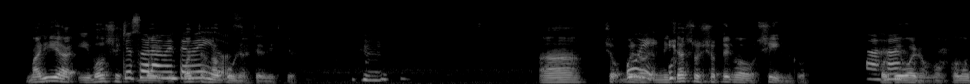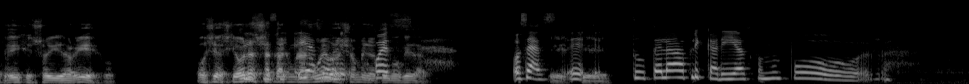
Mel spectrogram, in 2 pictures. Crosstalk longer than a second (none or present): present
